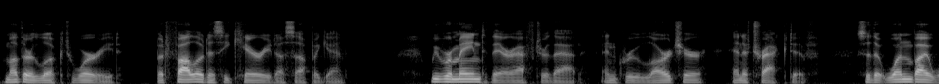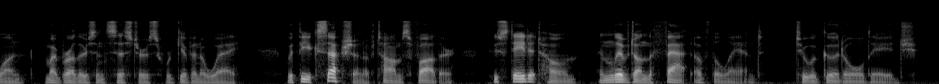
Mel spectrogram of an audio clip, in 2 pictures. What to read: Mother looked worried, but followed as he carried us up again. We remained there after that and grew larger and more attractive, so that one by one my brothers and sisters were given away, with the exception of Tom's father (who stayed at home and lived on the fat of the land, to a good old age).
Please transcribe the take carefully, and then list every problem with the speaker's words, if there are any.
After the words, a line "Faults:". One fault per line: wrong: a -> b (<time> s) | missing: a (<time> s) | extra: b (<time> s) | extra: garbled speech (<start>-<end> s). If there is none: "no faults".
Mother looked worried, but followed as he carried us up again. We remained there after that and grew larger and attractive, so that one by one my brothers and sisters were given away, with the exception of Tom's father (who stayed at home and lived on the fat of the land, to a good old age).
Faults:
missing: more (7.5 s)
